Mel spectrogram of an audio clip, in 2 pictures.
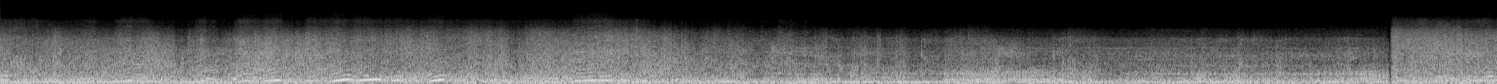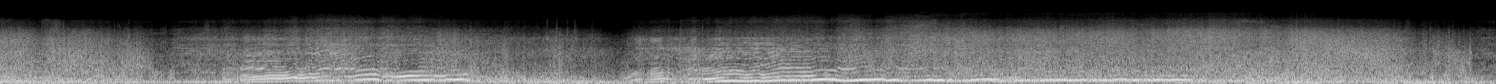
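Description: Dirt bike engine running under a rider with heavy wind rush on the microphone. After a cut partway through, the engine revs up in several rising sweeps as it climbs through the gears, then holds a steady note.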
